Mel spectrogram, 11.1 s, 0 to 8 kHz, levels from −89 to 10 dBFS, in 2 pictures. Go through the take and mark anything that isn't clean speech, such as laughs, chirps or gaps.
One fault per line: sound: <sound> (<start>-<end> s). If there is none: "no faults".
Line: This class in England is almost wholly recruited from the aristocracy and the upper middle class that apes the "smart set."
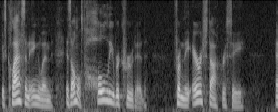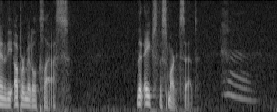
sound: sigh (9.9-10.8 s)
